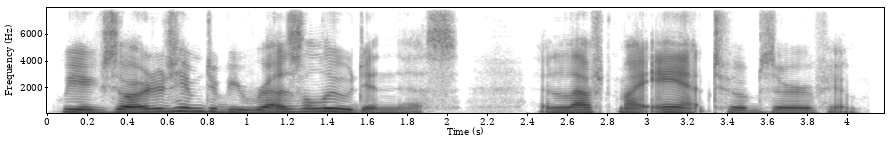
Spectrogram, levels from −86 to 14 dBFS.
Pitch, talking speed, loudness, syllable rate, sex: 185 Hz, 215 wpm, -17 LUFS, 6.1 syllables/s, female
